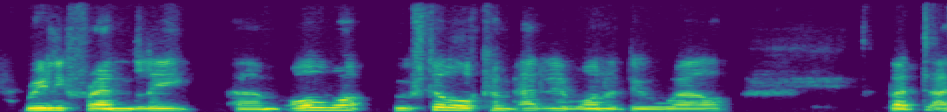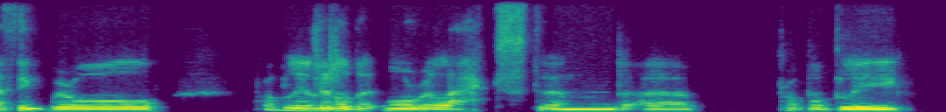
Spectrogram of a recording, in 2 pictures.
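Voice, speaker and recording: With a Welsh accent, a man speaks at a moderate pace with lively intonation. The sound is dry and close, with no echo. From Wales. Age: 50s. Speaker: professional golfer. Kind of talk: interview.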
